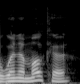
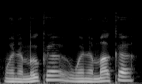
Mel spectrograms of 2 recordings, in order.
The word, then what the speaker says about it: Winnemucca: Sarah Winnemucca. Winnemucca is, or maybe I'm saying it wrong, Winnemucca.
